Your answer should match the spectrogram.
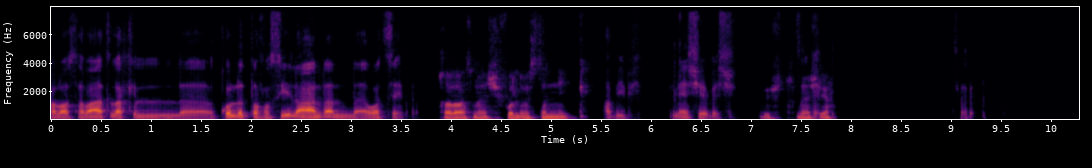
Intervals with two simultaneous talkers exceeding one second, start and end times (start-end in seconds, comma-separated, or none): none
